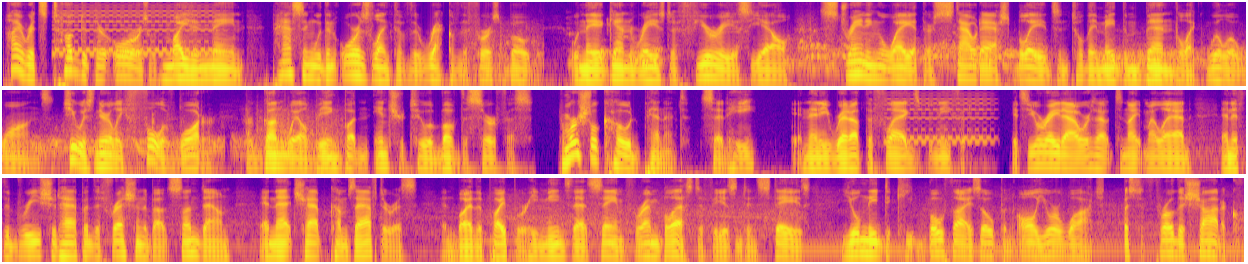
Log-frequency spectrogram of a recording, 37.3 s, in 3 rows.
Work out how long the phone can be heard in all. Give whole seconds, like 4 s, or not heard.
3 s.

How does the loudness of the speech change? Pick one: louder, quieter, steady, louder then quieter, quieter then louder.
steady.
